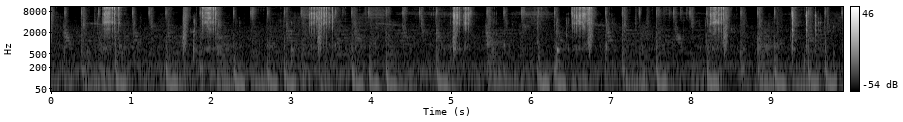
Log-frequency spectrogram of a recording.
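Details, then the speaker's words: Cheap Benelli 302S, engine turned slowly by hand: ratchety clicks with occasional heavy clunks like something dropping. Timing marks show one cam aligned and the other not, so cam timing is suspected to be off. "Discovery of the day is might be out of timing. So, I'm going to go through just listen. All right. You're going to hear what sounds like something dropping."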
